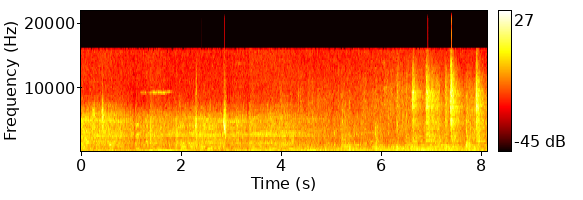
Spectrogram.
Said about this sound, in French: Il y a du monde dans le hall du métro. C'est la sortie des bureaux.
